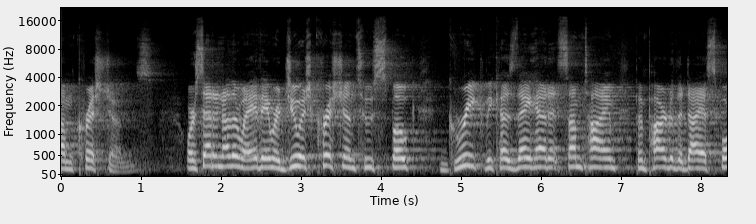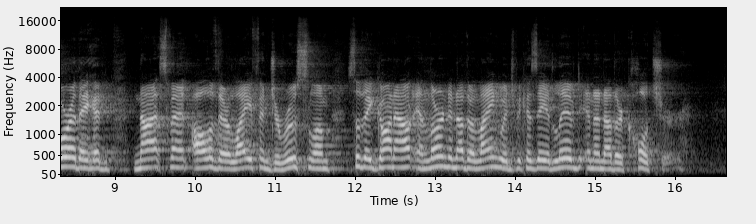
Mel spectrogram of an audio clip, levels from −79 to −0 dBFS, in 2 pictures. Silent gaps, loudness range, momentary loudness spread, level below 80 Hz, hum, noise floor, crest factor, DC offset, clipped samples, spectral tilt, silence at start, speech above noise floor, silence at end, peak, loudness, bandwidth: none; 2 LU; 11 LU; -66 dBFS; none; -52 dBFS; 14 dB; under 0.1%; under 0.1%; -4.5 dB/octave; 0 s; 32 dB; 0.5 s; -6 dBFS; -19 LUFS; 17.5 kHz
